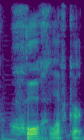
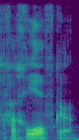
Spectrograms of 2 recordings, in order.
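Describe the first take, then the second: First: The stress is on the first syllable. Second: The stress is on the second syllable. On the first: This is how local residents say it. The speaker calls it right. "правильное ударение на первый слог" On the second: This is how visitors to the city say it. The speaker calls it wrong. "почему-то ставя ударение на второй слог"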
